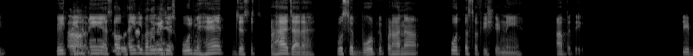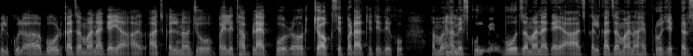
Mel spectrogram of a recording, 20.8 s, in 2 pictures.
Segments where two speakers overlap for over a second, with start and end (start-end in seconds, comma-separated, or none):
1.0-2.5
